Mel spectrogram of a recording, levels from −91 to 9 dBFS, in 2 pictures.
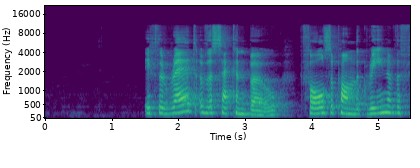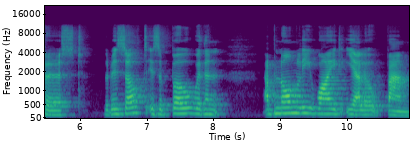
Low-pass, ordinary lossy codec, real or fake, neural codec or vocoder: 10.8 kHz; none; real; none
